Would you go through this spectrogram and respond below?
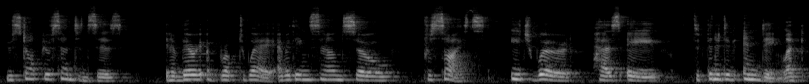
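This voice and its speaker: A woman's voice: mid-range voice, moderate pace, a little mellow. American lady on a live stream, chatty, laughs a lot, mid-range voice. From United States. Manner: chatty, answers chat comments, laughs often. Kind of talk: casual live-stream chat.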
